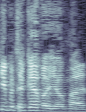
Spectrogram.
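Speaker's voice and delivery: put-on accent dropping R sounds. Retelling being told to keep it together while laughing, in Jeff's accent, no R's. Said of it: "he can't pronounce his R's".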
